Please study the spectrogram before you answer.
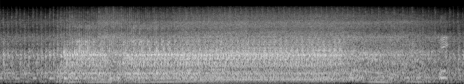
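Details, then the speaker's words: Land Rover Defender 110 diesel idling with a sharp, fairly even clatter around four knocks a second over a steady hum, knocking also heard while driving; owner unsure of source, suspects slightly advanced timing; cause unconfirmed. "now i could hear a knocking when i was driving it but i don't think it's coming from there have a listen stars like that all the time"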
